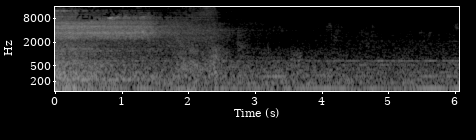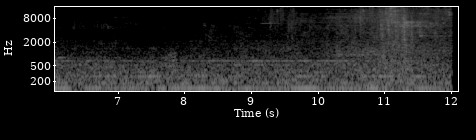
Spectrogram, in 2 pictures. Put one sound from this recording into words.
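A triumphant game fanfare swells and then fades into low, steady music.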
